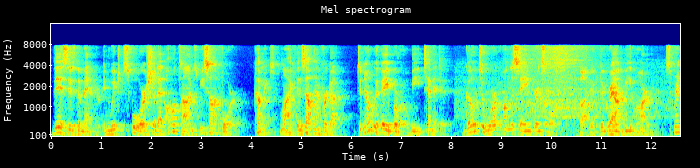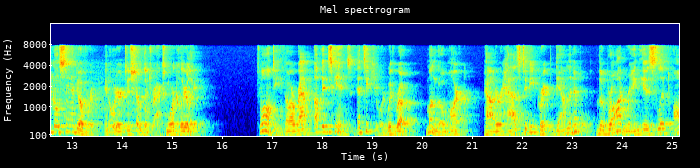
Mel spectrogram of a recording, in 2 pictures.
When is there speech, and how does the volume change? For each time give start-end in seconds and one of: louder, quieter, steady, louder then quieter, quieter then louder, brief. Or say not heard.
0.0-15.5 steady
16.7-25.1 steady.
